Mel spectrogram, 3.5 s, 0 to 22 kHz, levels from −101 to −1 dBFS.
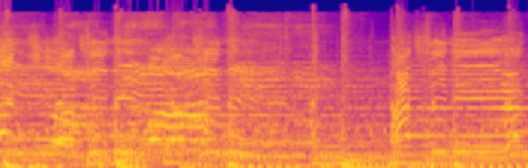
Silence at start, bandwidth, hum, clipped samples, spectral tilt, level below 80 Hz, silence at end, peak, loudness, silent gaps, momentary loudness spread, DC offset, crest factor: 0 s; over 20 kHz; none; 0.4%; -3.5 dB/octave; -20 dBFS; 0 s; 0 dBFS; -11 LUFS; none; 7 LU; under 0.1%; 10 dB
